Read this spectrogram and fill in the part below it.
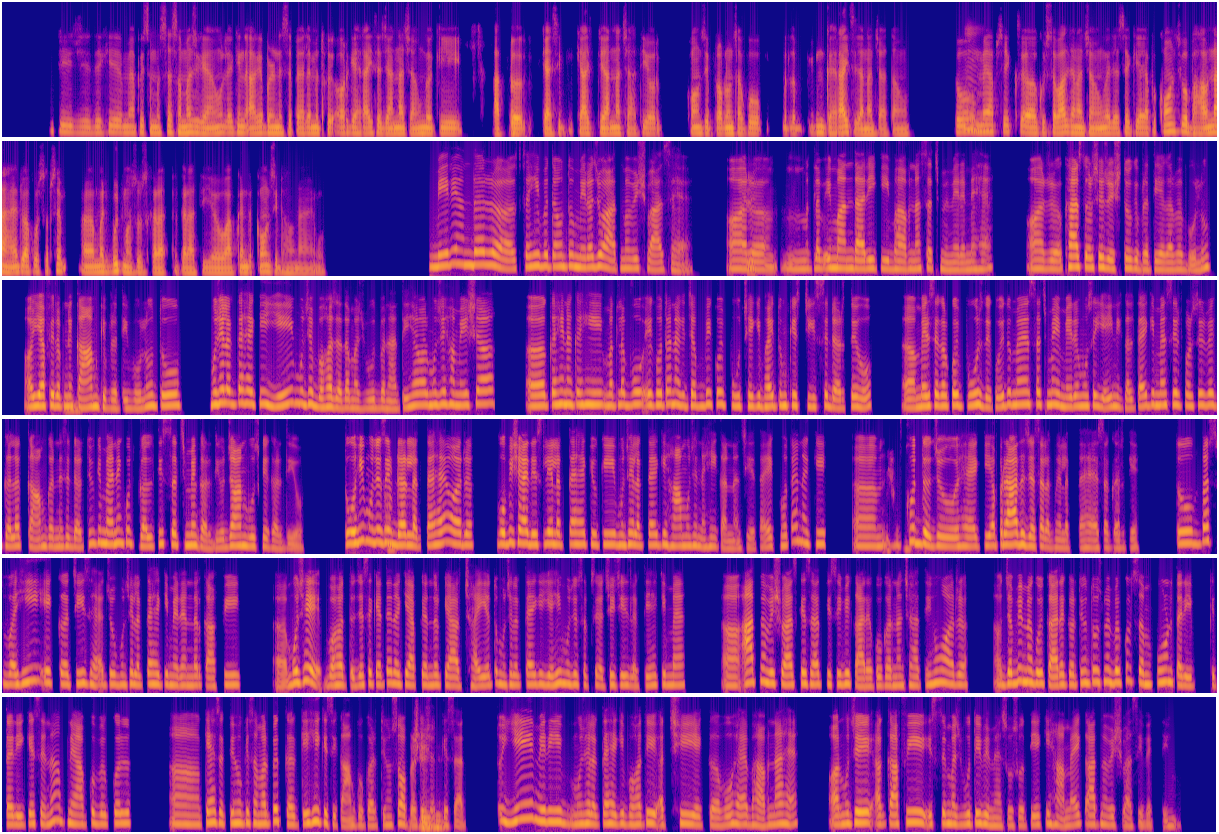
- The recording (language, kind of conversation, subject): Hindi, advice, कला के ज़रिए मैं अपनी भावनाओं को कैसे समझ और व्यक्त कर सकता/सकती हूँ?
- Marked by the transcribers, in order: tapping; in English: "प्रॉब्लेम्स"; other background noise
